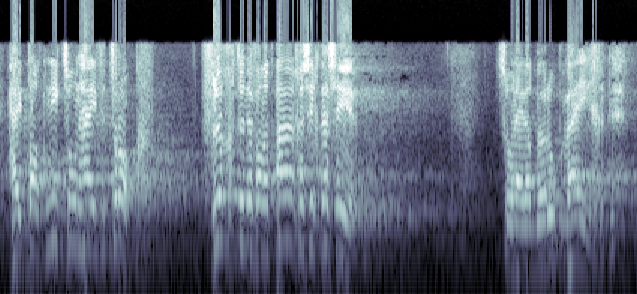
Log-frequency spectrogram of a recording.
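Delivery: high, ringing pulpit voice, slowed on the opening; sermon delivery at full force; full-force preaching. Acted. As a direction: proclaim it from the pulpit. Preaching raised.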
